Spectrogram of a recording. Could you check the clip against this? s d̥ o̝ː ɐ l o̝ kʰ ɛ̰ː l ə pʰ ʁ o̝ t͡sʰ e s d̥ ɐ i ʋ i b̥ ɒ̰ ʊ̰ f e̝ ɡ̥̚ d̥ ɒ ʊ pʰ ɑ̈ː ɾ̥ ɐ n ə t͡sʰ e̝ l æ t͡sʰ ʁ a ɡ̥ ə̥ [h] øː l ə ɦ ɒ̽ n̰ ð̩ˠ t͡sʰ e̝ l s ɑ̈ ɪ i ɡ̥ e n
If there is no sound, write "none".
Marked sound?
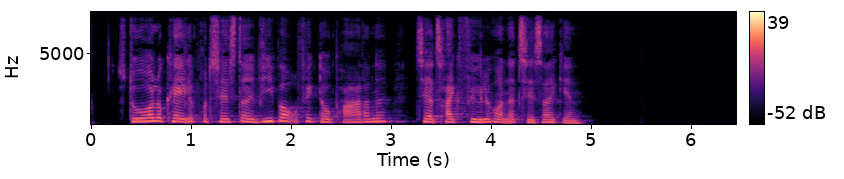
f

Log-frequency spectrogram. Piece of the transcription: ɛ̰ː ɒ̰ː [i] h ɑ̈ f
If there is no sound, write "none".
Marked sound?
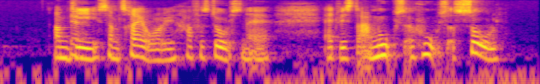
i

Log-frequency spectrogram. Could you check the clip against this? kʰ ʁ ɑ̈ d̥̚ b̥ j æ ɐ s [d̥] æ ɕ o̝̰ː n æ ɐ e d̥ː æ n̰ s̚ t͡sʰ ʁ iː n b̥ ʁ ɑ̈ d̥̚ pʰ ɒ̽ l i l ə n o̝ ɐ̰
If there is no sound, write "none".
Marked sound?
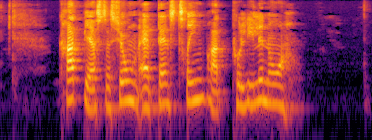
d̥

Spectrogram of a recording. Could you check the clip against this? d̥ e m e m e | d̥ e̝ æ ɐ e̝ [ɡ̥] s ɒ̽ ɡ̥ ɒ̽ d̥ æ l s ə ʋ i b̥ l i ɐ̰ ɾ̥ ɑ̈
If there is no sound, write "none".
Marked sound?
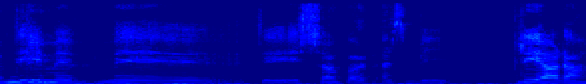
ɡ̥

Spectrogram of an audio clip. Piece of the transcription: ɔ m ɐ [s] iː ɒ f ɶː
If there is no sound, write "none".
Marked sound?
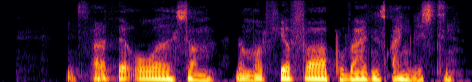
f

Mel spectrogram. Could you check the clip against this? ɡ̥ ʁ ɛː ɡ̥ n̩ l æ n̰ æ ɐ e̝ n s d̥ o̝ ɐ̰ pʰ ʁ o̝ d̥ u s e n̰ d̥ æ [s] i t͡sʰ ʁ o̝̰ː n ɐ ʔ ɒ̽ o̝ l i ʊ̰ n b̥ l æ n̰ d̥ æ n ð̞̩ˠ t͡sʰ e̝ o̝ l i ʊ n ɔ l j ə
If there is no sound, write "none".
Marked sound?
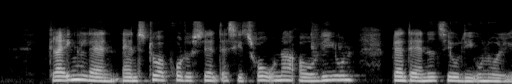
s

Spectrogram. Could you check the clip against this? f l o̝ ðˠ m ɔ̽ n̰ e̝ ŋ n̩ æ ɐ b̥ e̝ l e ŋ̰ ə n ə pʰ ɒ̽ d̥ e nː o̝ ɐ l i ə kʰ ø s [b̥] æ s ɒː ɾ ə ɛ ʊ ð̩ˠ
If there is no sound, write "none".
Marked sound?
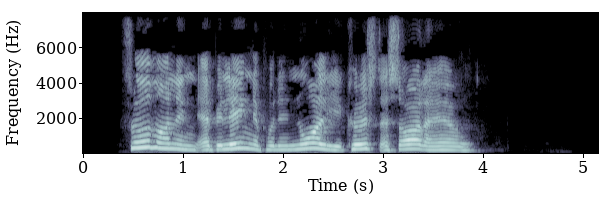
d̥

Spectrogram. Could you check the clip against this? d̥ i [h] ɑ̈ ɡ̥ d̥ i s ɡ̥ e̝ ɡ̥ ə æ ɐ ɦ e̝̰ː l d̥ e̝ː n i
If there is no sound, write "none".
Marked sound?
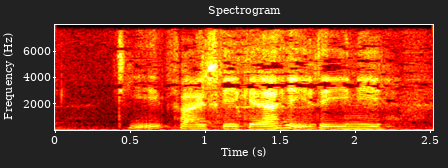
f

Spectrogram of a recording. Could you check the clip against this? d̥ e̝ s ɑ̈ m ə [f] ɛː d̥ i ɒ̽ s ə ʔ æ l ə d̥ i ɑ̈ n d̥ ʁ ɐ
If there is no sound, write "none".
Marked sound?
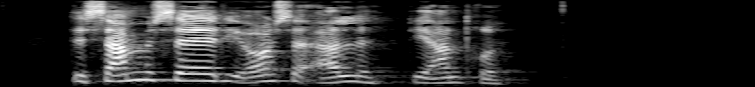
s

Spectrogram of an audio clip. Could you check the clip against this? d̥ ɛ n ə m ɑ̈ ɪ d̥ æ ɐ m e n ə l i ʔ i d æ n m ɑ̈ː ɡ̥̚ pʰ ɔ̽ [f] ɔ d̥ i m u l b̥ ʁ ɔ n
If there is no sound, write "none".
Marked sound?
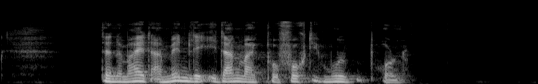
f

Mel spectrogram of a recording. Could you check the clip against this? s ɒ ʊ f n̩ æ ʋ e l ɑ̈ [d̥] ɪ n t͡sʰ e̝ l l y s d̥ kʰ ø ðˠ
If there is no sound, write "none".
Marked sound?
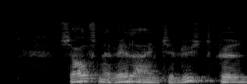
none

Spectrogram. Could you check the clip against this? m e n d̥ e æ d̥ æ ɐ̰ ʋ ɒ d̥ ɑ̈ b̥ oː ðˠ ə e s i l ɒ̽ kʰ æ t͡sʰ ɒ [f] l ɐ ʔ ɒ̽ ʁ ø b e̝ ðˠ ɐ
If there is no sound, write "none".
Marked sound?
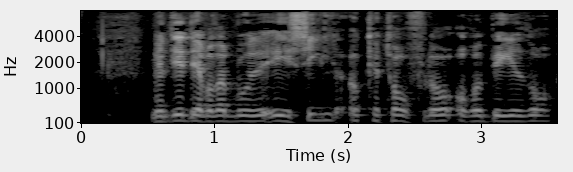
f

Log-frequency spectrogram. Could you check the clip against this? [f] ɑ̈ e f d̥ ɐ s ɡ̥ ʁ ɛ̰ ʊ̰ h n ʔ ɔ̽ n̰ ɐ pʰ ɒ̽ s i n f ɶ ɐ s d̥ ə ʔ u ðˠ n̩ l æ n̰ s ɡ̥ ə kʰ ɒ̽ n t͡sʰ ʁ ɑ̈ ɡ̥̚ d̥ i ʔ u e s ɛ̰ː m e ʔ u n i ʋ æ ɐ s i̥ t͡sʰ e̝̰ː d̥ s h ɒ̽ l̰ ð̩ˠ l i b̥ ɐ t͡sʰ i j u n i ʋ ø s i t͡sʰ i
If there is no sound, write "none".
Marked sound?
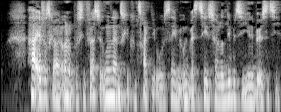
h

